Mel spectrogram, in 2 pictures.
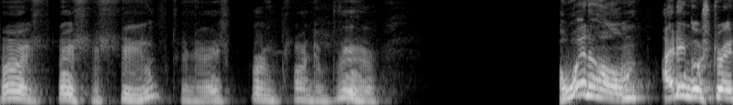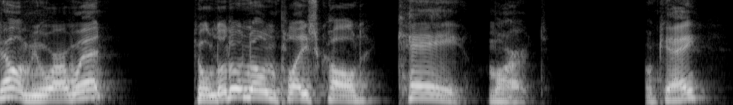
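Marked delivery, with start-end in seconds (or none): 0.0-2.5 put-on forced pleasantness, soft, through clenched teeth. Retelling the nice things he forced himself to say, through gritted teeth. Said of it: "every nice thing I could through gritted teeth".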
